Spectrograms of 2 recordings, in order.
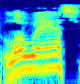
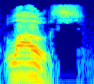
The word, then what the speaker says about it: Laos: Same thing for, how do they pronounce it? Loas? Loose? Laos. Laos.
